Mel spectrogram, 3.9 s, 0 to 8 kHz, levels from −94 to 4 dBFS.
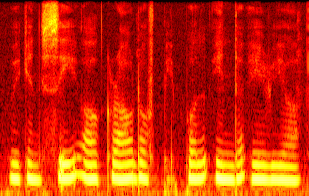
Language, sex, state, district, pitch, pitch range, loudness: English, female, Assam, Kamrup Metropolitan, 180 Hz, 170-185 Hz, -13 LUFS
